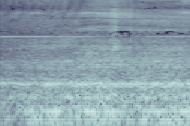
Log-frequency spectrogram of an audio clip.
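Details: Steady hissing, slurping suction noise with a faint tone: surgical suction running during live maxillary basal and pterygoid implant surgery, while drilling from an extraction socket toward the nasal cortex and sinus floor.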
